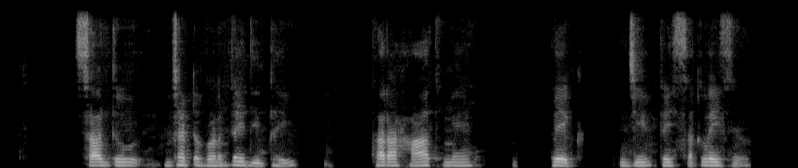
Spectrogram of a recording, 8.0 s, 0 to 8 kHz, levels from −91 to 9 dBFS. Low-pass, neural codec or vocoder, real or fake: 7.2 kHz; codec, 16 kHz in and 24 kHz out, 1.1 kbps, FireRedTTS-2 codec; fake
